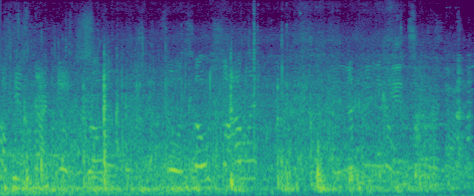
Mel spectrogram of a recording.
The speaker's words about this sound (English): What did we just do? Water rafting and I'm cold. It's early fall on the New River. There are three big blue whitewater rafts filled with kids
